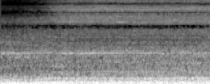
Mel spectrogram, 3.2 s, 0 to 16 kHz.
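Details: 2002 Ford Explorer 2-door after repairing a fuel pump hose through a cut access panel. Smooth, even low rumble with no knocks, misses or surging, idling steadily, though it later dies out: normal idle.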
